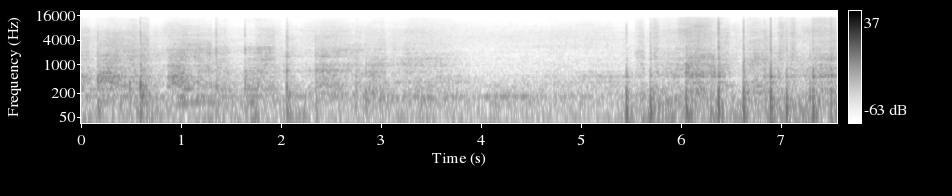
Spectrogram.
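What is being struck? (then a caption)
Wooden tabletop. Both hands scratch, tap and trace with the backs of the fingernails across a large, flat, solid wooden tabletop with a smooth white finish. Quiet, dry scraping rustles blend with soft, low knocks, then sharper, brighter taps come through near the end.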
